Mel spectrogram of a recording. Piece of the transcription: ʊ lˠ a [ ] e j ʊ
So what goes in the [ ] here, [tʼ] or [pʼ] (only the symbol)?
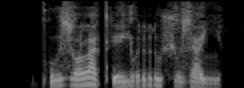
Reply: tʼ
